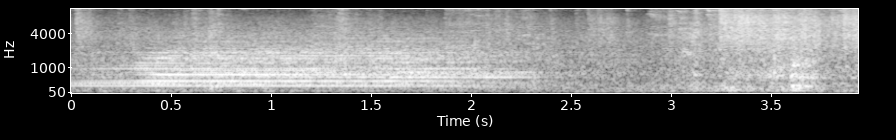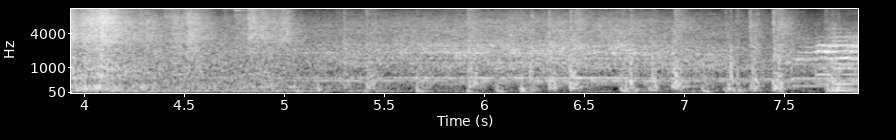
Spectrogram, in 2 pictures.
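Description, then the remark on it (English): A train horn blares for a couple of seconds, then the train chugs off from a station with a rising rush of noise and a steady rhythmic clacking of wheels, fairly loud, with no voices. “And off they chug.”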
